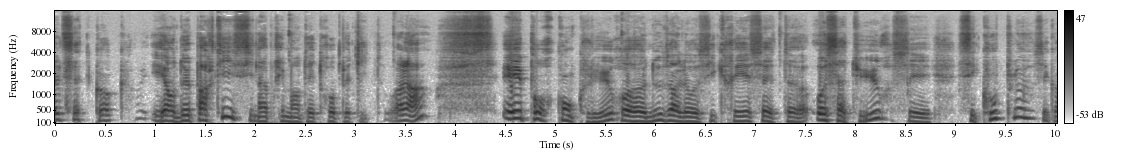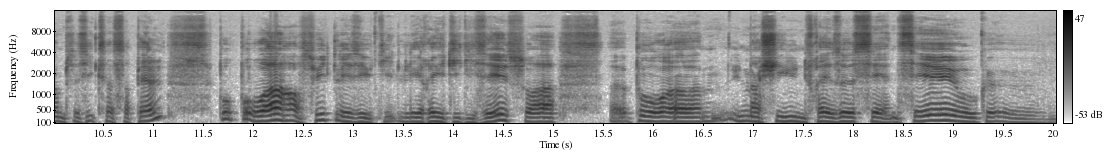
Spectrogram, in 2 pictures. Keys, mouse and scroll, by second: 2.9 typing, 3.3 click, 4.5-5.7 drag, 5.9 click, 6.1-6.6 scroll up 1, 6.6-7.2 scroll down 1, 7.2-8.4 drag, 8.7-11.2 scroll up 1, 12.2-13.2 scroll up 1, 13.2-19.3 drag.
